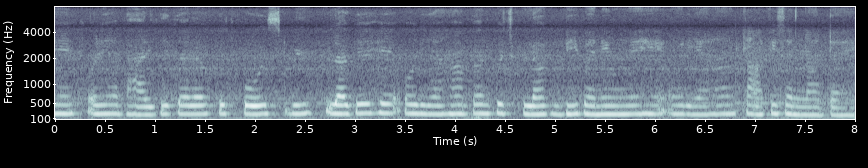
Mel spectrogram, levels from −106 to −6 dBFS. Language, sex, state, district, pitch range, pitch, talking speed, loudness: Hindi, female, Bihar, Begusarai, 220-230 Hz, 225 Hz, 180 wpm, -22 LUFS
